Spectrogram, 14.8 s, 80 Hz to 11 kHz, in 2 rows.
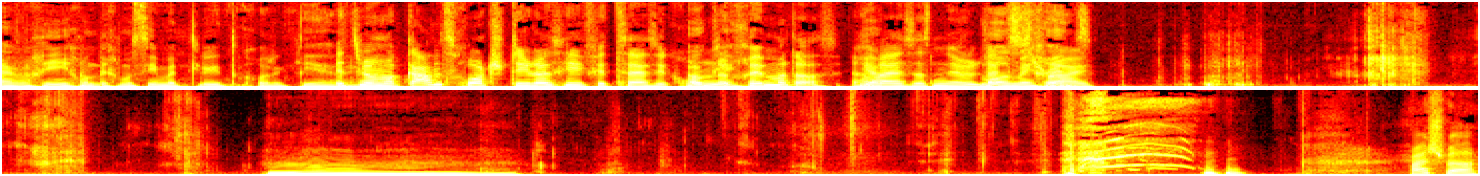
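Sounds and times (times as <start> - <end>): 
speech: 0.0 - 6.3, 8.7 - 10.2, 14.4 - 14.7
crisp crunching of food close to the microphone: 5.6 - 8.7, 9.9 - 12.7
brief high vocal sound: 8.7 - 10.0.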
